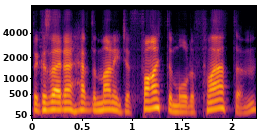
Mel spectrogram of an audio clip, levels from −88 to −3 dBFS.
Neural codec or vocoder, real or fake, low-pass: codec, 16 kHz, 0.7 kbps, FocalCodec; fake; 7.2 kHz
